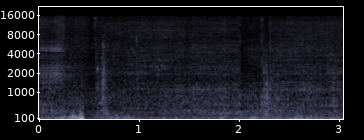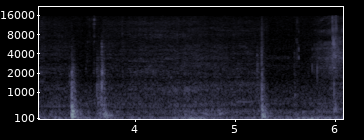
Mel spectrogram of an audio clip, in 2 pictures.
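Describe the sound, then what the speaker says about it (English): An electric entry step on a 2004 Timberland Freedom 2 motorhome running out, a faint steady motor whir with a few soft clicks and clunks, heard alone. "Electric step."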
